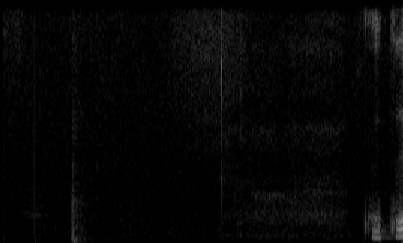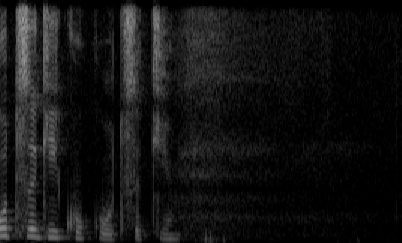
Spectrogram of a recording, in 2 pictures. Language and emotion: Russian, neutral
